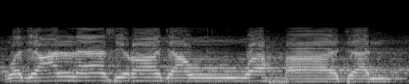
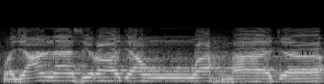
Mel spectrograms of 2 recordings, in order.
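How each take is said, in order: First: The last word ends with an n sound. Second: The last word ends on a long vowel. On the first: The speaker calls it wrong. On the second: The speaker calls it right.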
